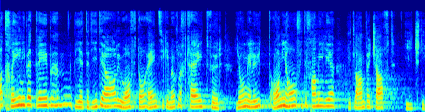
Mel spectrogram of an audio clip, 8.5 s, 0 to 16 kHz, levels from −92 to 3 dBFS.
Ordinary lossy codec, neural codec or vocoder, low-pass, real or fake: Opus, 64 kbps; none; 10.8 kHz; real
